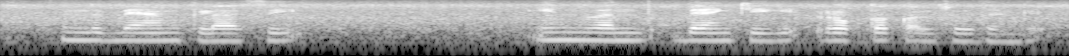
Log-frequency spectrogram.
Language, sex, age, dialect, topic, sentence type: Kannada, female, 18-24, Central, banking, statement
